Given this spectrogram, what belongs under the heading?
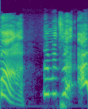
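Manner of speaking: very high mock tattling; hammed-up call to mama; calling mom. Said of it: "I'll be like".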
